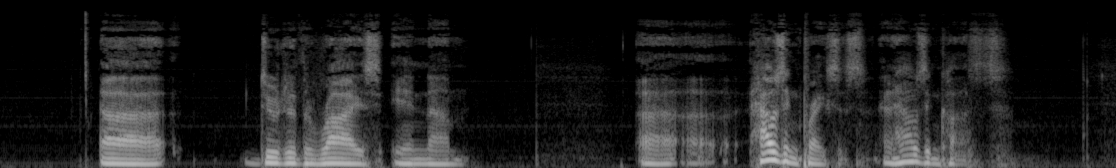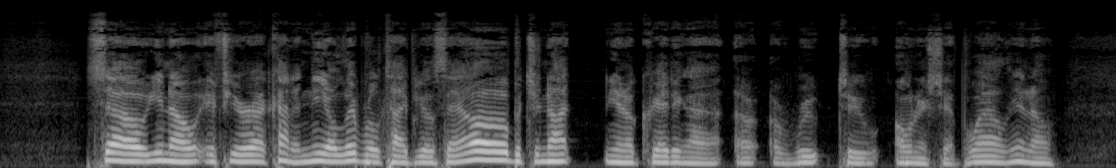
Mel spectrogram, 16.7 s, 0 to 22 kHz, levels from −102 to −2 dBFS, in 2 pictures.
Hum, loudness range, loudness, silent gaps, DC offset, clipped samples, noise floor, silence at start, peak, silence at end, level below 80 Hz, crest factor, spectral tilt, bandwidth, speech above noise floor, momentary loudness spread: none; 9 LU; -35 LUFS; none; under 0.1%; under 0.1%; -80 dBFS; 0.75 s; -18 dBFS; 0.45 s; -62 dBFS; 18 dB; -7.5 dB/octave; 13.5 kHz; 46 dB; 16 LU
